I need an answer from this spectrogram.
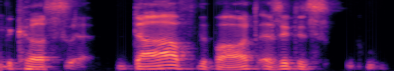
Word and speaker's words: Damh: stage name it's always a stag name because Darth the part as it is pronounced correctly in Gaelic means also stack it's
